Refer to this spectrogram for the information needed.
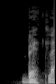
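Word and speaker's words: Bet (בית): Bet, like B, like the English B. Thing is that some letters, like this one, can actually have a different pronunciation. Be in Hebrew is also ve. Much like the Spanish language, ver, ver, to see. So it's something between B and V.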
